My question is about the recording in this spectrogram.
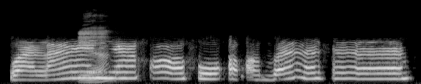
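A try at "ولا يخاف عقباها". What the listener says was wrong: Ya, tidak terlalu cepat Nek untuk uqu ya, tidak tapi uqba cukup dengan dipantulkan. Wala yakhafu uqbaha. Jadi koreksiannya huruf qalqalah pada huruf qaf ya. Kemudian ada beberapa huruf yang seharusnya pendek tapi tadi Nenek baca panjang. Semoga ke depan bacanya menjadi lebih baik ya, lebih fokus lagi, terutama huruf-hurufnya sebagian yang seharusnya dibaca pendek ya, jangan sampai dibaca panjang. Atau kebalikannya.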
